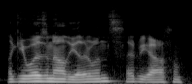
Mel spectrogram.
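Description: A man streaming a game live, reacting loudly, swearing often and mocking himself as he plays. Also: medium pitch, very fast, clean tone. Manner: excitable, swears a lot, mocks himself. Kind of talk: live gameplay commentary.

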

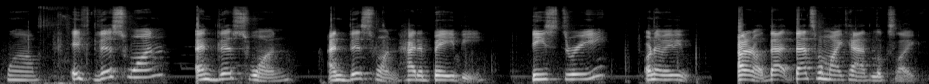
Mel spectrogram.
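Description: A woman's voice: mid-range voice, lively intonation, unhurried, fairly bright tone, soft background music. A young woman streaming a game, chatting casually and giggling as she reacts to the match and her chat.

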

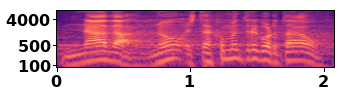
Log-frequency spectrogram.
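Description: A casual, impatient God heard from far away through a connection that keeps cutting out. The voice is bright and lively, rising and falling a lot as he brushes things off. Faint music plays underneath. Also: on the high side, fairly quick. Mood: offhand. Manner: offhand, impatient, colloquial. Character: God as a casual, offhand voice on a bad line. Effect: distant voice over a patchy, breaking-up connection. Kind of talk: comedy sketch acting.

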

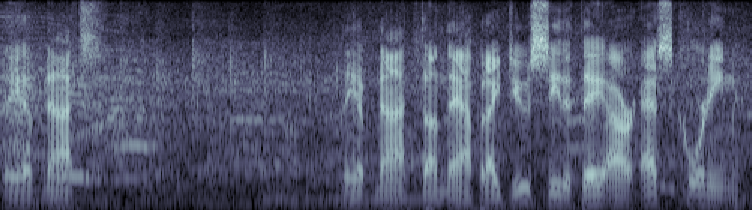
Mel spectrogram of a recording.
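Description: An American man calls live ice hockey play-by-play conversationally in short, clipped phrases, his voice on the low side, a little slow, and with little pitch movement. The live arena broadcast carries clear background noise and music.

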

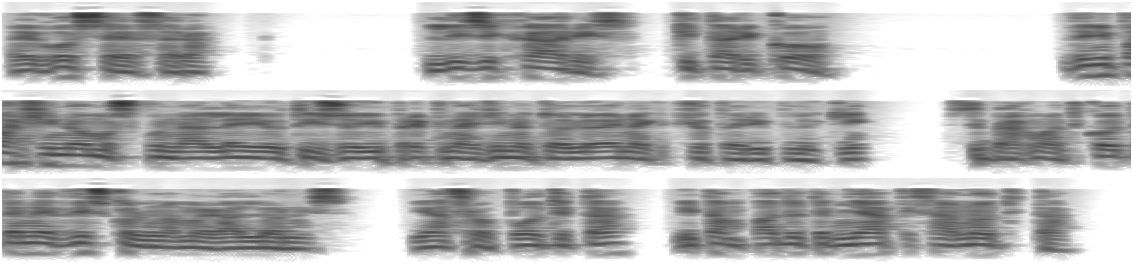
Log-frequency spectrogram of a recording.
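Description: Low-voiced man reading poetry, lo-fi. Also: darkish tone. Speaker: poetry reader. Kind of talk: reading translated poetry aloud. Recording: dull lo-fi recording.

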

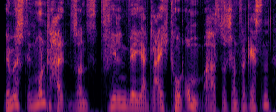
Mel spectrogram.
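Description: A man playing a bold, clever boy with a raised, urgent voice that jumps around in pitch. He talks quickly and insistently, as in a storybook reading. The recording is close and dry. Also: expressive, slightly rough, no room sound. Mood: firm.

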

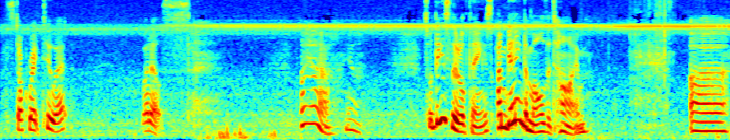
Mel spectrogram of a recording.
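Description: A medium-pitched, slightly mellow female voice belongs to an Acadian Canadian vlogger chatting casually outdoors, thinking aloud and breaking into her own sentences. She stands on a bridge over water, where her phone, set on the bridge, records traffic and insects in noisy surroundings.

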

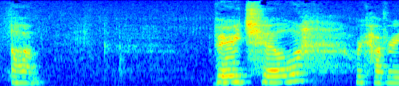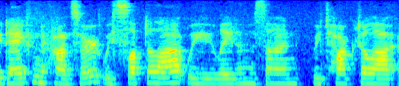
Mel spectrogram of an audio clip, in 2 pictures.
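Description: A young woman chatting casually to the camera in a travel vlog, upbeat and quick to laugh. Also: medium pitch, fairly bright tone, slight background noise, rough recording. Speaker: vlogger.

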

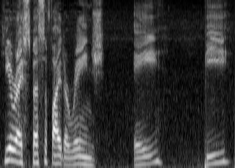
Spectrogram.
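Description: A man's voice: on the high side, slow pace, a bit bright, no echo. A man narrating a scripted computer tutorial as instructor, dictating typed commands piece by piece and saying letters and symbols one by one.

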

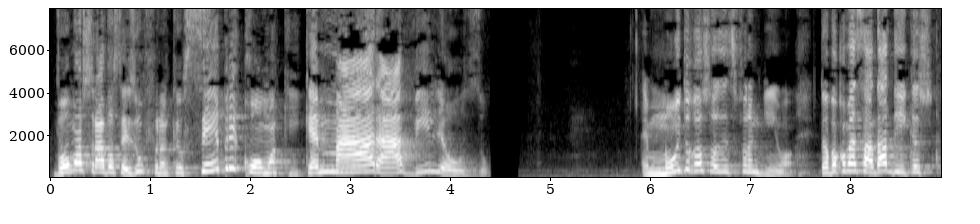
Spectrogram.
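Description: Chatty woman, high lively voice. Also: normal speed. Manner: chatty, affectionate, repeats phrases, teasing laughter. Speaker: social media influencer. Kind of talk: casual selfie vlog to followers.

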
